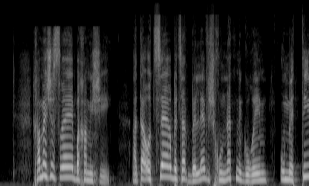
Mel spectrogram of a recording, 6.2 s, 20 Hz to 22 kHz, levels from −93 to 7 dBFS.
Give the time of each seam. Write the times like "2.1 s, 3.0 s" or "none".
3.7 s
